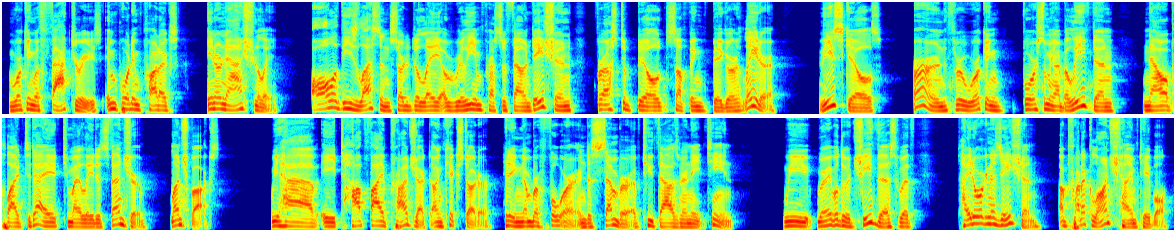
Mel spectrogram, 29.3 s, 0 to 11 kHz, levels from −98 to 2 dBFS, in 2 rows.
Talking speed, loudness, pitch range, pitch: 145 wpm, -15 LUFS, 115-145 Hz, 125 Hz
